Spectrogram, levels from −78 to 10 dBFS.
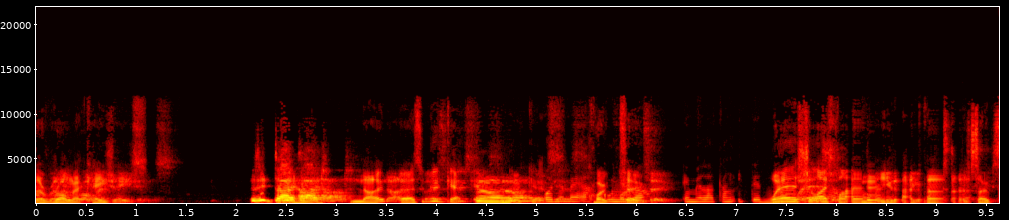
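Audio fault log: Throughout: echo with no canceller. Every stretch of speech is followed by a second, weaker copy arriving roughly a fifth of a second later at about 7 dB below the direct sound. The far end's loudspeaker was picked up by its own microphone and returned unremoved, so the copy sounds thinner. On a waveform, each burst of energy has a smaller ghost trailing it. On a spectrogram, every syllable's pattern repeats faintly, shifted right by that fixed delay.
8.07 to 9.49 s: repeated packet loss (robotic sound). Across this span the signal drops out again and again, with about 18 separate holes. The longest lasts about 122 ms, and roughly half the stretch is synthetic fill. Each gap is patched by extending the preceding sound, so the audio turns choppy, with pieces missing. On a spectrogram, smeared, flat-toned patches alternate with brief real segments and missing fragments. The waveform shows uneven, repetitive chunks. 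The Opus path's cut-off near 12 kHz stays visible throughout.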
